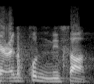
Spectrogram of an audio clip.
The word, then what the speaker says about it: عرق النساء: میں سے کسی کو عرق النساء، صحیح تلفظ یہی ہے عرق النساء کا درد ہو، یہ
